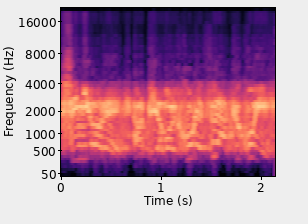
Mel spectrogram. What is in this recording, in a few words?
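Italian damaged aa mood high, speech; War Thunder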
